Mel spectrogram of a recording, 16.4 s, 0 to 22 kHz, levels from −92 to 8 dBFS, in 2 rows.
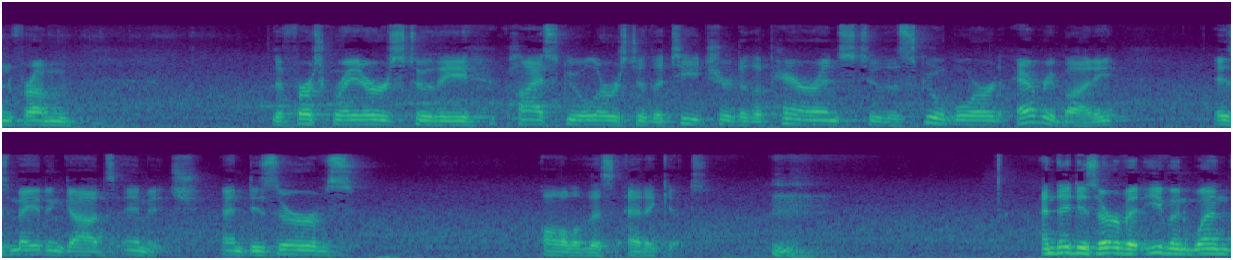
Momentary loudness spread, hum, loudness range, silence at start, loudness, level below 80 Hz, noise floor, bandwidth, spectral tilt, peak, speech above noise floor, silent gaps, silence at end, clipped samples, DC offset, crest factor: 25 LU; none; 6 LU; 0 s; -28 LUFS; -58 dBFS; -49 dBFS; 11 kHz; -4.5 dB/octave; -6 dBFS; 21 dB; none; 0 s; under 0.1%; under 0.1%; 24 dB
